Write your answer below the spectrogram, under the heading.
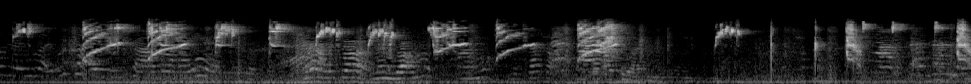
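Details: Persistent Long-tailed shrike song made of loud, harsh, squawky bursts and rising slurred notes in quick groups about every half second, with one brief silent gap midway and a faint low hum behind.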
